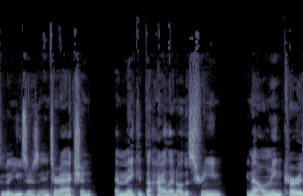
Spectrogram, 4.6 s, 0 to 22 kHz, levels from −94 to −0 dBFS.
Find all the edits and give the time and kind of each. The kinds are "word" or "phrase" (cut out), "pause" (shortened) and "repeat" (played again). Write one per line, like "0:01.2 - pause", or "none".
none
